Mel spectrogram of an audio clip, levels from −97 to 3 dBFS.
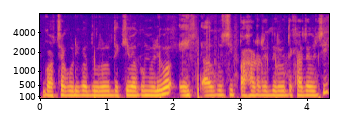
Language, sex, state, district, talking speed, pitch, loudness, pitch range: Odia, male, Odisha, Nuapada, 180 wpm, 155 Hz, -15 LUFS, 155-160 Hz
